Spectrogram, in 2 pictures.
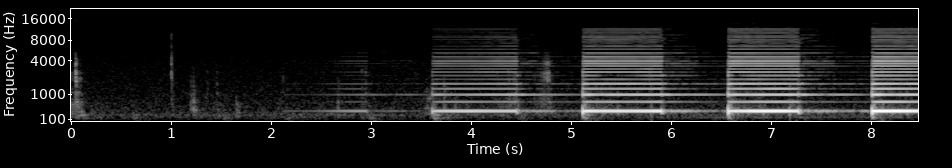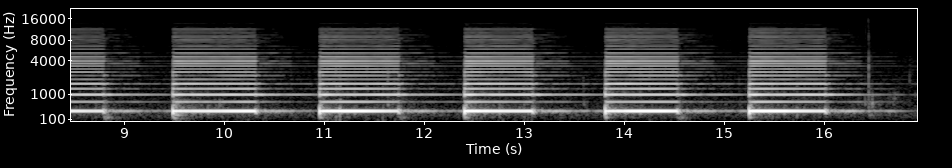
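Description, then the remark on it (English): A synth recreation, in the key of E, of the Aspley State School lockdown alarm: a faint low hum, then nine loud, buzzy mid-pitched tones repeating steadily about once a second, each with a slight echoing decay, and no talking. “This is, the Aspley State School lockdown alarm.”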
